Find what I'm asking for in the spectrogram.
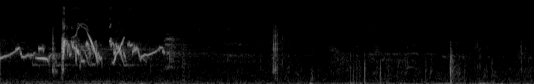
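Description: A lyrebird sings a rapid, varied run of mimicked whistles and chirps up close, then falls quiet, leaving faint clicks and scattered small sounds.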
